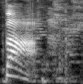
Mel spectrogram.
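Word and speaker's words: ب: Now our next letter is Ba. And this Ba, sometimes you can stretch the Ba for 1 second if it has a line on top of it.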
